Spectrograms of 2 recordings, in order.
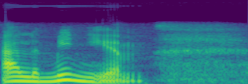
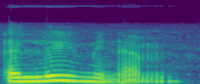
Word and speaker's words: aluminium: actually make uh aluminum it's so weird saying this for me it's aluminium but it's spelt aluminum in this mod pack i made some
